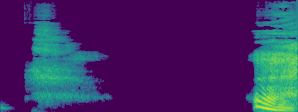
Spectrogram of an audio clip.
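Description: yawning

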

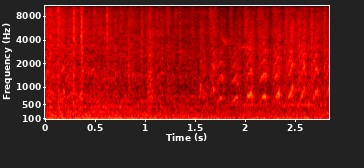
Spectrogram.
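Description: pigeons cooing

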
